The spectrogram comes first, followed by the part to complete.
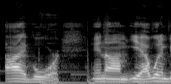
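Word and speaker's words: Eivor: main character i think that name is pronounced ivor and um yeah i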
